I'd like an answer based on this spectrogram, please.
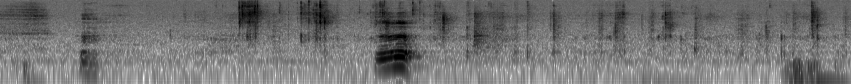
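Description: Biting into and chewing raw agati (Sesbania grandiflora) flowers: crisp crunches and small wet chewing clicks. A short hummed vocal sound comes with a bite about four seconds in, the loudest moment.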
